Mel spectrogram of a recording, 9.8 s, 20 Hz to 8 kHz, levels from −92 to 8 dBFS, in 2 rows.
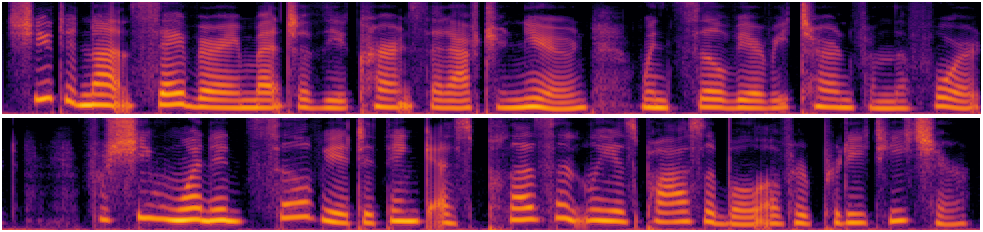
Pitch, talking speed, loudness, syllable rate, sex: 240 Hz, 190 wpm, -18 LUFS, 5.3 syllables/s, female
